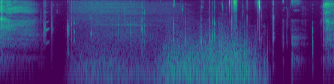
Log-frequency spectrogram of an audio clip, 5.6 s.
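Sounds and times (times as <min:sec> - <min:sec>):
ASMR ear licking sounds: 0:01.1 - 0:04.5.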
